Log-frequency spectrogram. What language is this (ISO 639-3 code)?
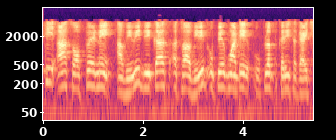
guj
